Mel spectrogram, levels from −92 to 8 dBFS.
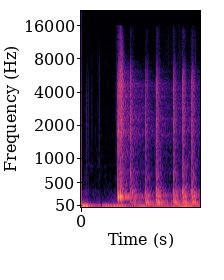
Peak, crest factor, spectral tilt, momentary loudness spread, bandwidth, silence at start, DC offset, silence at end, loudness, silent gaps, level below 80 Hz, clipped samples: -8 dBFS; 20 dB; -5 dB/octave; 12 LU; 16 kHz; 0 s; under 0.1%; 0 s; -28 LUFS; none; -40 dBFS; under 0.1%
